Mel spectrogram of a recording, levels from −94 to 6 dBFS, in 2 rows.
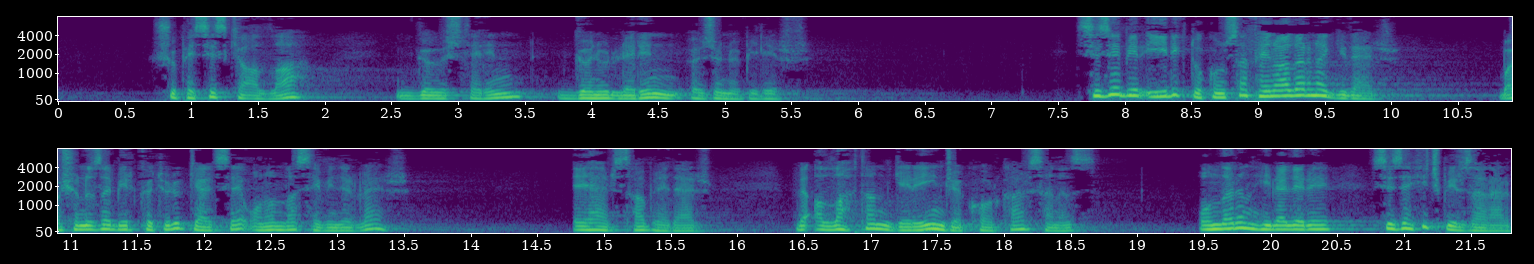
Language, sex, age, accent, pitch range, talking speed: Turkish, male, 60-79, native, 110-150 Hz, 85 wpm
